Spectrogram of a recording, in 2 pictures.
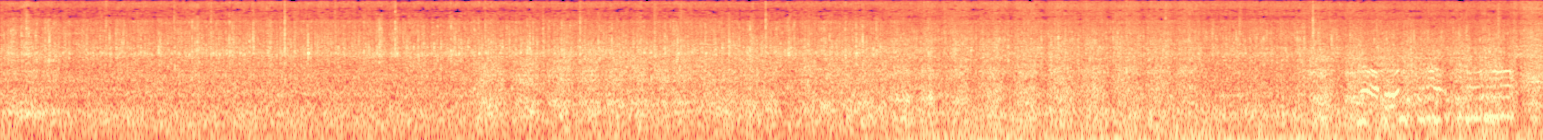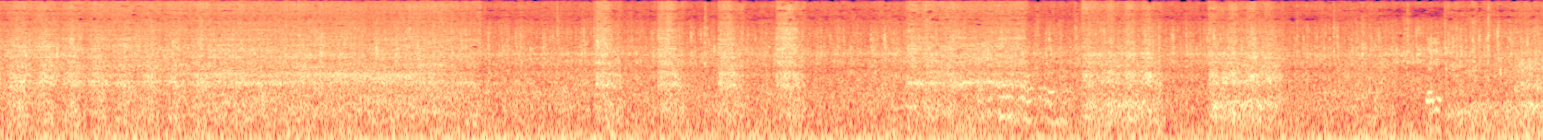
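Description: Motor-driven buffing wheel running steadily with a constant low hum, its spinning disc rubbing against a turned wooden mortar as it is polished.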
